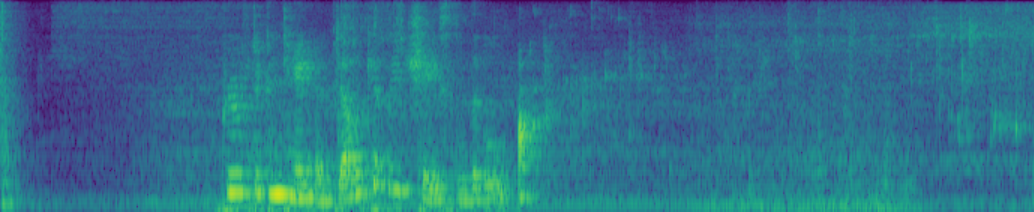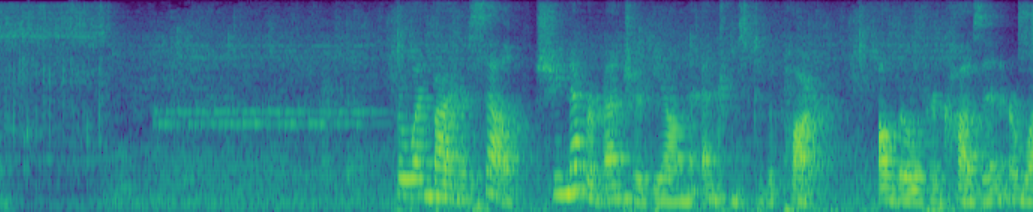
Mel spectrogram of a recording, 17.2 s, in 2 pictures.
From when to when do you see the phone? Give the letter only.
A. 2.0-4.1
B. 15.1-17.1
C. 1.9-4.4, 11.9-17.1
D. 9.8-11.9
D.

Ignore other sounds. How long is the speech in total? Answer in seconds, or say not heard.
8 s.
